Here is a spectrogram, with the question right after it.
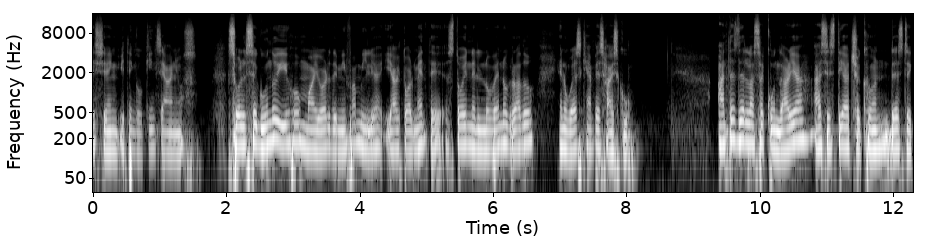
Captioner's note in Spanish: hablando español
